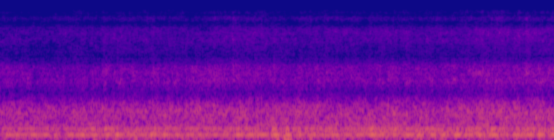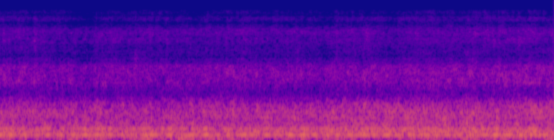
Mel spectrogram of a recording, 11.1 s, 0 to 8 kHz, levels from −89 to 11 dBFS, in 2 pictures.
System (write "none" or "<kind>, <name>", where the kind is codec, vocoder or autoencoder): codec, HILCodec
